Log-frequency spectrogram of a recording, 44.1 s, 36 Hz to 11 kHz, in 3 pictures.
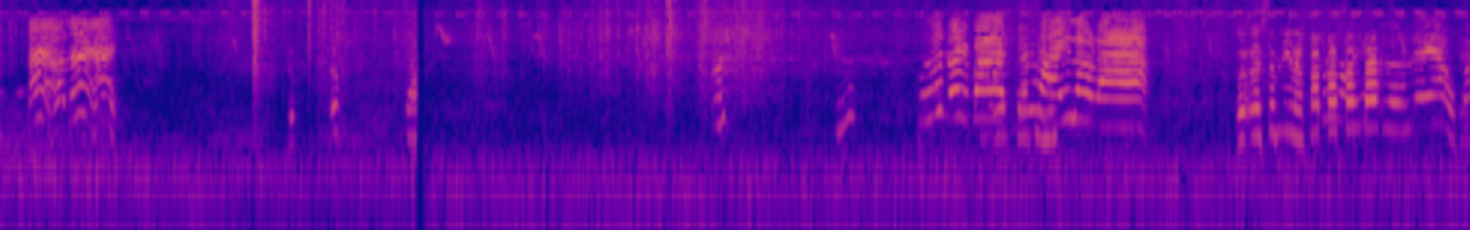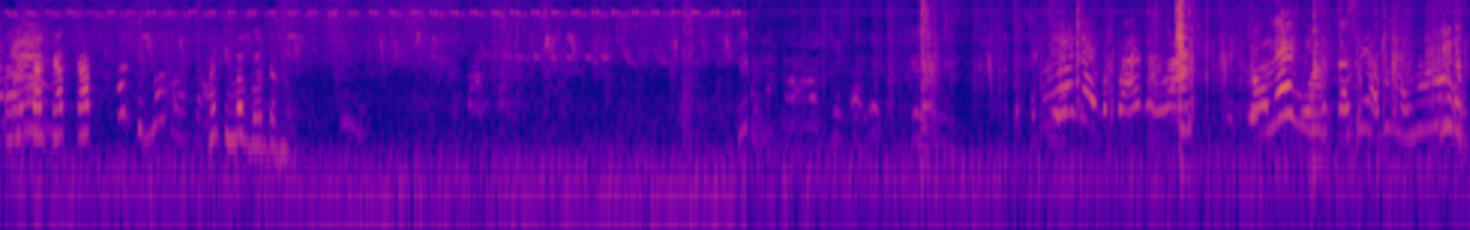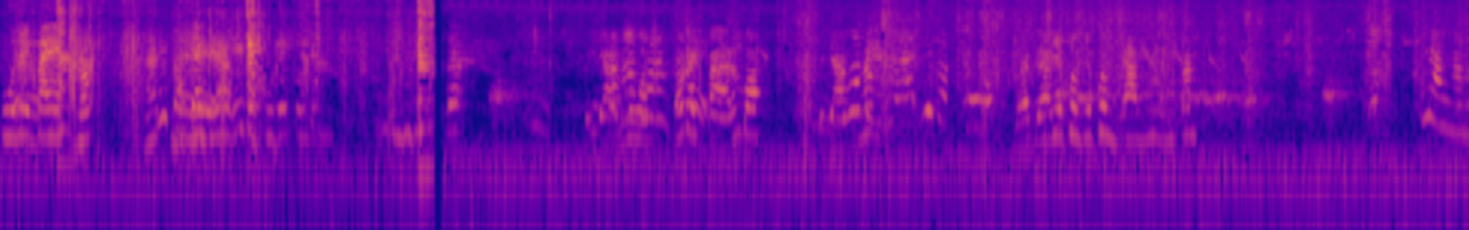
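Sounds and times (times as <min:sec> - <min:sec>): children chattering outdoors: 0:00.0 - 0:01.9, 0:07.0 - 0:44.0.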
